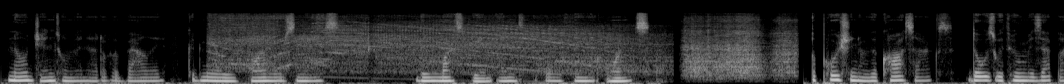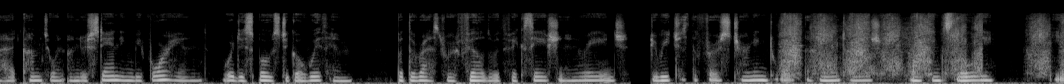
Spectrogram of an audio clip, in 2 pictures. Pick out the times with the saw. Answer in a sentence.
The saw can be heard from 2.0 to 8.0 s and from 18.4 to 21.2 s.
